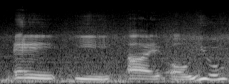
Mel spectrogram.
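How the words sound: The vowel letters are named as in English. "in English you say"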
